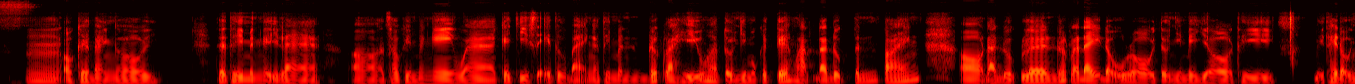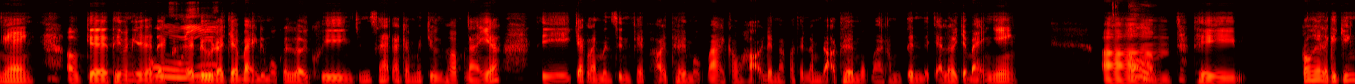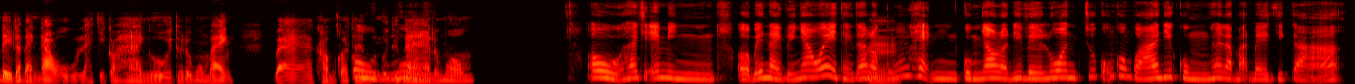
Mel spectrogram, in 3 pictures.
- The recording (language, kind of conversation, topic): Vietnamese, advice, Tôi nên bắt đầu từ đâu khi gặp sự cố và phải thay đổi kế hoạch du lịch?
- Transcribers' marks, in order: tapping; tsk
